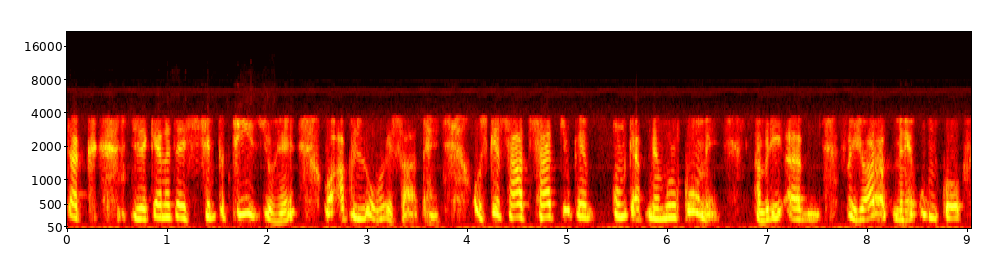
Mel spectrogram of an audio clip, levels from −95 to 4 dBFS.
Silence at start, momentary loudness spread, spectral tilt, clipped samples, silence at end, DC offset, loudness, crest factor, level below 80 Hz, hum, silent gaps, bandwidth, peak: 0 s; 7 LU; -7.5 dB/octave; under 0.1%; 0 s; under 0.1%; -22 LUFS; 16 dB; -58 dBFS; none; none; 6.6 kHz; -6 dBFS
